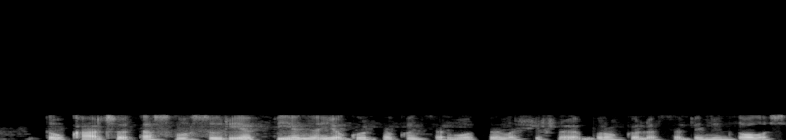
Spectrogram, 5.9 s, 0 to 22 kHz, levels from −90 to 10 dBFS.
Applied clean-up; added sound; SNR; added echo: none; none; none; none.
